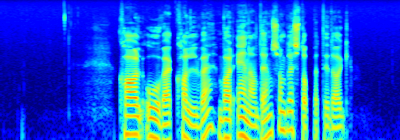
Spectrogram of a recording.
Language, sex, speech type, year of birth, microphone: Norwegian, male, read, 1984, Sennheiser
